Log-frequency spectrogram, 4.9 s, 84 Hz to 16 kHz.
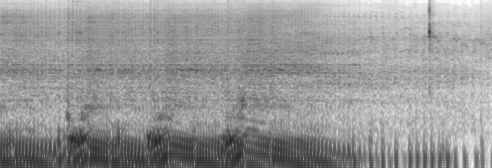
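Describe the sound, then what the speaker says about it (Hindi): Bajaj Pulsar N150 motorcycle from 2023 with an underbelly exhaust, heard up close: a deep, steady idle rumble that then breaks into distinct uneven pulses as the engine note drops. "एक एग्जॉस्ट नोट जो है वो ज़रूर मैं आपको सुनाना चाहूँगा।"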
